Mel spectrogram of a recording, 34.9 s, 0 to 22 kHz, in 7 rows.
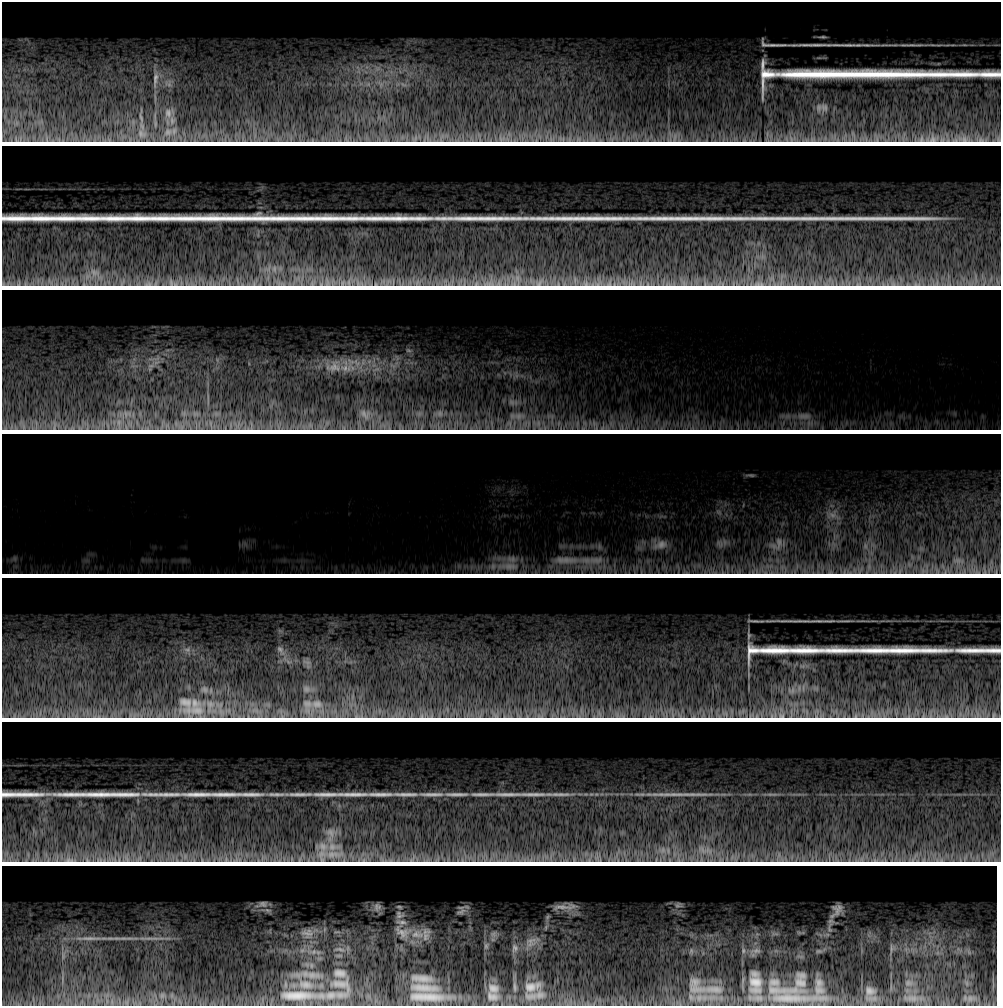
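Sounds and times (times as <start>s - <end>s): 
speech: 0.7s - 1.1s, 31.6s - 34.9s
bright metallic bell struck to signal a speaking exercise: 3.8s - 9.8s, 23.7s - 30.9s.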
